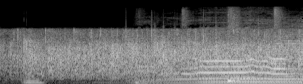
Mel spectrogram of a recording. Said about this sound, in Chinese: 这个时候我们给给予一个掌声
